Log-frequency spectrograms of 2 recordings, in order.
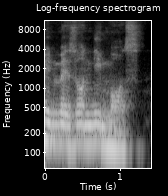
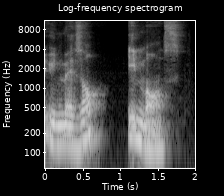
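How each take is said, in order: First: A liaison links maison to immense. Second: Maison and immense are said without a liaison. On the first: The speaker calls it wrong. "Je ne peux pas dire" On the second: The speaker calls it right. "je dois dire"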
